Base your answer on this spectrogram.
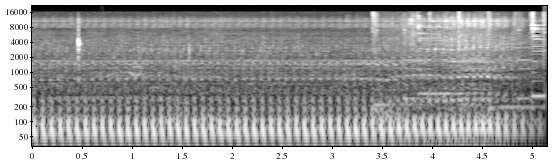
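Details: A motorcycle engine throbs steadily throughout, with a faint background tone entering near the end and no animal sounds.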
